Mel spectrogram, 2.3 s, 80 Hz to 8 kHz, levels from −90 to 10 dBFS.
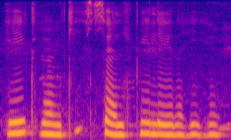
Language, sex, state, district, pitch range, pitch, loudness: Hindi, female, Madhya Pradesh, Bhopal, 200-230 Hz, 210 Hz, -15 LUFS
